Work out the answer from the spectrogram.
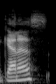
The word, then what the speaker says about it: Gennis: At Gennis, spelled like tennis, not the beer.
